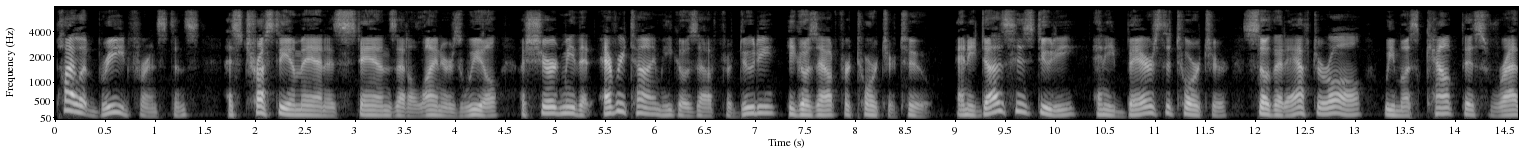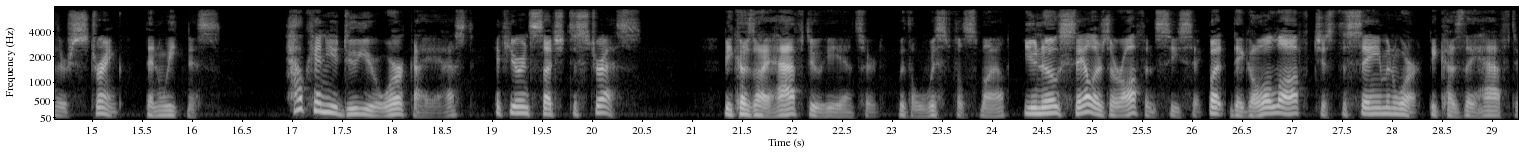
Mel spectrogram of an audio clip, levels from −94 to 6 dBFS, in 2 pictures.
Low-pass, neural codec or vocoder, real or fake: 7.2 kHz; none; real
